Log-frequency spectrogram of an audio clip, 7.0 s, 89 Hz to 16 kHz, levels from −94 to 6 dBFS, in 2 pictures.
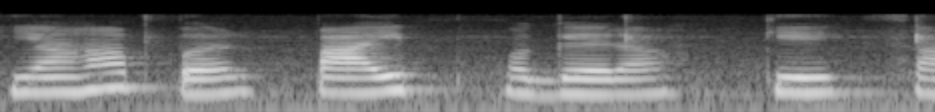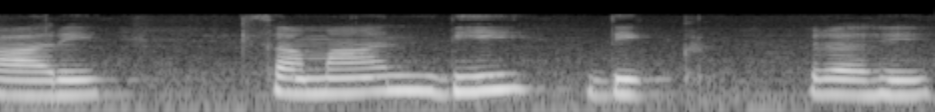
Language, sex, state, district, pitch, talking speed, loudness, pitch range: Hindi, female, Madhya Pradesh, Dhar, 215 Hz, 85 wpm, -18 LUFS, 205-230 Hz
